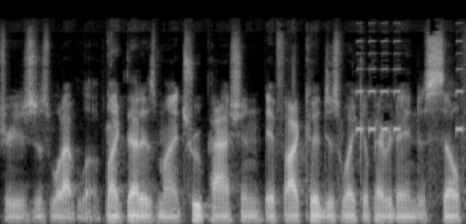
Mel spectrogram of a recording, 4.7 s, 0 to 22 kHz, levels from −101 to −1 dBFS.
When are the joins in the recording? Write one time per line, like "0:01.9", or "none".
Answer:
0:00.9
0:02.6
